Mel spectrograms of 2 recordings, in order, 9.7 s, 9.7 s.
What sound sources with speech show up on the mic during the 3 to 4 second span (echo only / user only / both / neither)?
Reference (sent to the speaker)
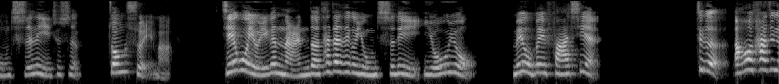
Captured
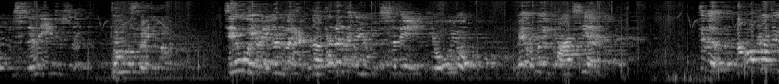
echo only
